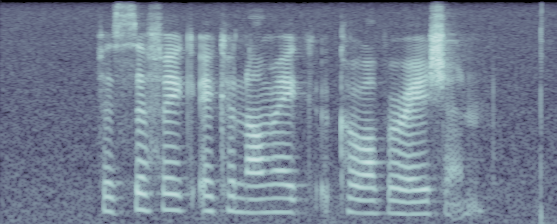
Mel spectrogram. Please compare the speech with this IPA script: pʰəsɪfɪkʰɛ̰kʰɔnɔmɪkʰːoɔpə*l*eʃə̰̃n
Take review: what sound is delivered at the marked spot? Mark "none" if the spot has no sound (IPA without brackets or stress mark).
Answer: ɹ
